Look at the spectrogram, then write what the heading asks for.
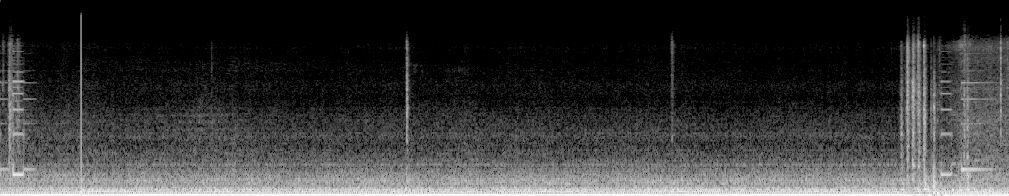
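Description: Car engine idling, a steady low rumble heard from inside the parked car's cabin. Near the end, a few sharp clicks as the door opens, followed by a short repeating chime.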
